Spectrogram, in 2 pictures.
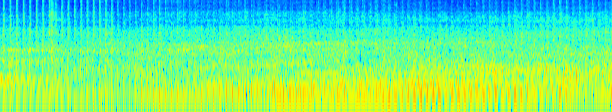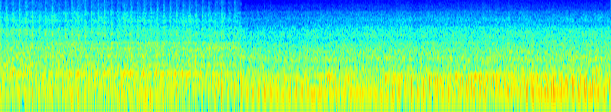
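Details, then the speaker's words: Go-kart with torque converter after fitting new belts and a bronze bushing on the drive pulley: steady buzzy small-engine drone held evenly while driving, no slipping, surging or belt chatter; original problem fixed, only a loose chain left. "so aside from the loose chain we fixed the original problem it sounds good oh good sounds good runs good"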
